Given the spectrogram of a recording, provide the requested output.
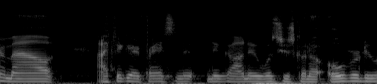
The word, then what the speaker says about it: Ngannou: I say Ngannou. Is it Ngannou or Ngannou? I believe it's Ngannou. Okay. I've been saying it wrong the entire time.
